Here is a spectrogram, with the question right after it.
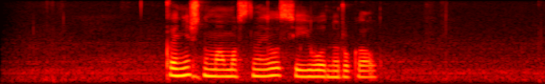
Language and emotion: Russian, neutral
